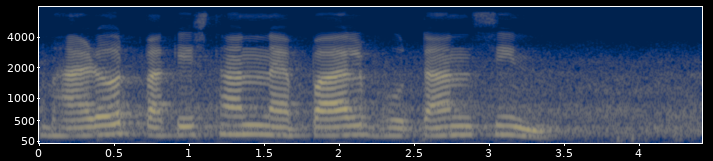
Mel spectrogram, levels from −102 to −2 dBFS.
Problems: none marked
